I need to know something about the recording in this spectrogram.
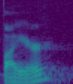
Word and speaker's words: FHIR: information from hl7 uh it it is um fire it's not version four um but some people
